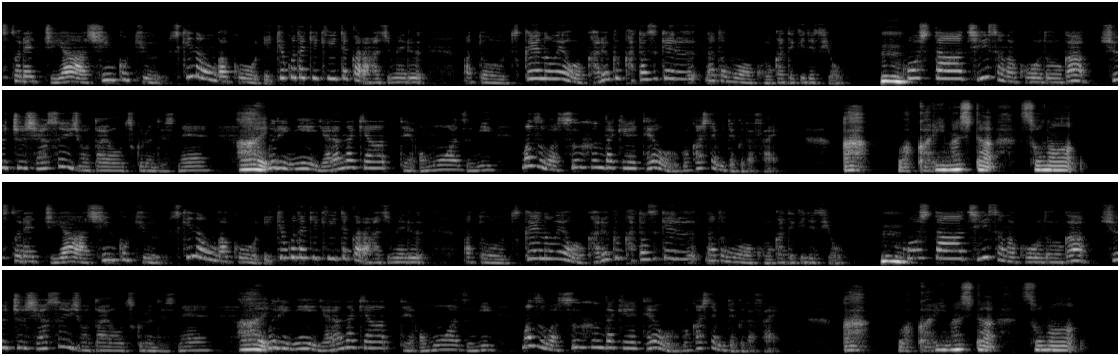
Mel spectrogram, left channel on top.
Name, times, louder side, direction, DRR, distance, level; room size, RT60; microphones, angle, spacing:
voice 1, 0.0-8.4 9.1-13.5 13.8-16.1 16.4-18.9, left 2 dB, 15° left, 0.6 m, -35 dB
voice 2, 13.5-13.8 19.6-19.8 20.1-22.0, left 5 dB, 55° left, 0.4 m, -22 dB
2.8 x 2.3 x 2.6 m
head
